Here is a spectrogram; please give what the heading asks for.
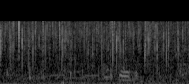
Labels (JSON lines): {"label": "biophony, cascading saw", "recorder": "SoundTrap 300"}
